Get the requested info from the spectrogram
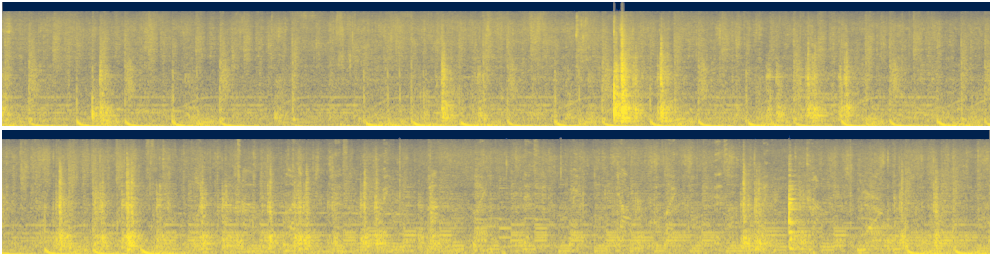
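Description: A wooden spoon stirs, scrapes and knocks against a stainless steel pot while sugar sizzles as it melts into caramel. Background music plays throughout, and the sharpest knock comes about six seconds in.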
